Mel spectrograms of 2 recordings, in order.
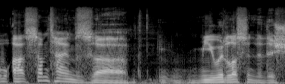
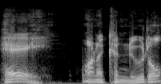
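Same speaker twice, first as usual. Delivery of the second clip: ordinary delivery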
